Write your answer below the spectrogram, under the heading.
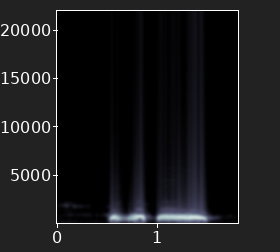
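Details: A single loud phrase from a spotted dove decoy challenging rivals: a quick doubled stutter followed by a sustained, quavering coo that dips at its close, clean with no background noise.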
